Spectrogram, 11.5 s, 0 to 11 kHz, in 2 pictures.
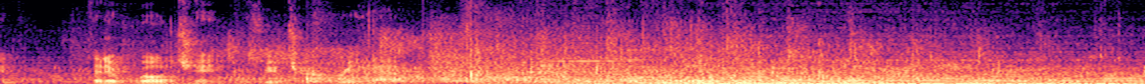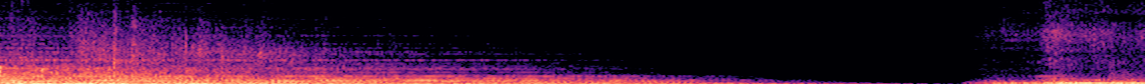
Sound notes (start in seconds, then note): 2.0 clapping; 3.3 triumphant music swells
